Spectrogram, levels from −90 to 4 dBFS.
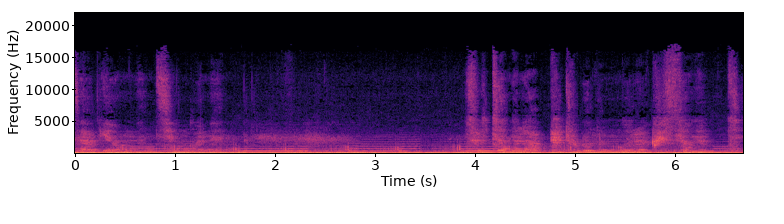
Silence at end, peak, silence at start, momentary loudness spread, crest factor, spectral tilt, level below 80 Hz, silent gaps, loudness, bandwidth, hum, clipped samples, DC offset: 0 s; -8 dBFS; 0 s; 2 LU; 10 dB; -6 dB/octave; -18 dBFS; none; -22 LUFS; 13.5 kHz; none; under 0.1%; under 0.1%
